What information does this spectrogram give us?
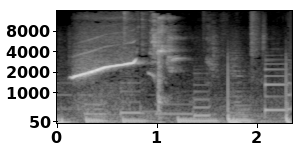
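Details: Indian ringneck parrot kept as a pet, eating guava: a pure whistle sliding steadily upward, followed by scattered clicks, short tonal notes and a low buzzing hum indoors.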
